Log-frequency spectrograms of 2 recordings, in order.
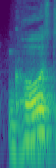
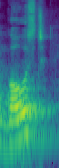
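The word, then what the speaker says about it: ghost: होगा गैसली, है ना, घोस्ट से बना है। इसको घोस्ट नहीं, एक्चुअली हम लोग बचपन से पढ़ते हैं, इसका प्रोनाउंसिएशन होता है घोस्ट, लेकिन ये घा नहीं होता बल्कि गा होता है। तो गोस्ट या गैसली, टी साइलेंट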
